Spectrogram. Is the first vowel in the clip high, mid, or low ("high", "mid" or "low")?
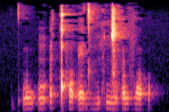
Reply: low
